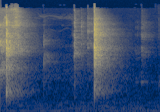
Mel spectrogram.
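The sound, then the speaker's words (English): Two Bud Light Seltzer Mango hard seltzer cans are cracked open one after the other, each a sharp snap followed by a short fizzing hiss of escaping carbonation, with a small click between them. No one speaks. “So yeah, I brought, it's a Bud Light Seltzer Mango, but I thought this was really interesting because I kind of think of myself as a casual guy with a little bit of bougie.”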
